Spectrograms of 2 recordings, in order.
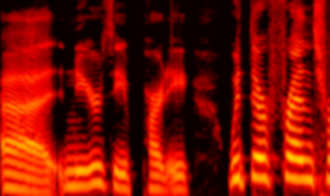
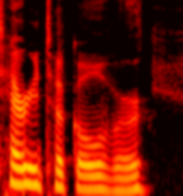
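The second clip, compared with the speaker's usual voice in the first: mock dejected whine, lower; 4 semitones lower than usual. Retelling how she reacted as a kid: imitating a sad-sack voice. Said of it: "all sad sack".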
